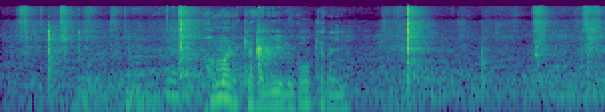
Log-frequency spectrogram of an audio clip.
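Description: Chess pieces click on a wooden board.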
